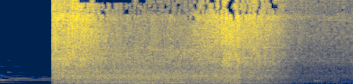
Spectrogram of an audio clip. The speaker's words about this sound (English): This dog's got it figured out. He really likes his car wash.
